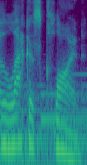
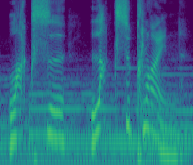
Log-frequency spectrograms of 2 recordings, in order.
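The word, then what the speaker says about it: Lacus Clyne: I am using the Japanese pronunciation too, by the way. Because I refuse to call her Lacus Klein. No, it's not happening. Lux Klein. Lux Klein, yes.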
